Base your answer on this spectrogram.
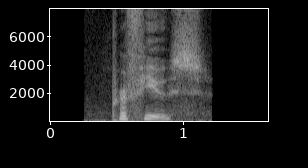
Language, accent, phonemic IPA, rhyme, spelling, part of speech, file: English, US, /pɹəˈfjuːs/, -uːs, profuse, adjective / verb, En-us-profuse.ogg
- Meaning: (adjective) abundant or generous to the point of excess; copious; volubly expressed; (verb) To pour out; to give or spend liberally; to lavish; to squander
